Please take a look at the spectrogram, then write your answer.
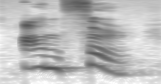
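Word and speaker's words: answer: आंसर, आंसर में डब्ल्यू जो है हमने उसको प्रोनाउंस नहीं किया है, साउंड जो है वो ए एन एस के बाद ई आर की आ रही है, सो डब्ल्यू इज़ साइलेंट।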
